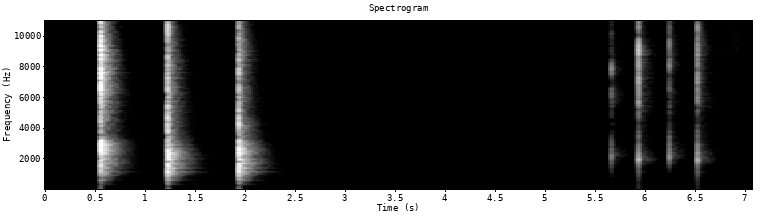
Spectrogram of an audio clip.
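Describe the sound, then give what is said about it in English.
Three loud, evenly spaced hand slaps ring out with short decaying tails, followed after a pause by four quicker, sharper finger snaps. No voices. “Three slaps and four snaps.”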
